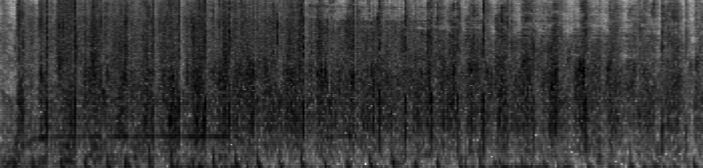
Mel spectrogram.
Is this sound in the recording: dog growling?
no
